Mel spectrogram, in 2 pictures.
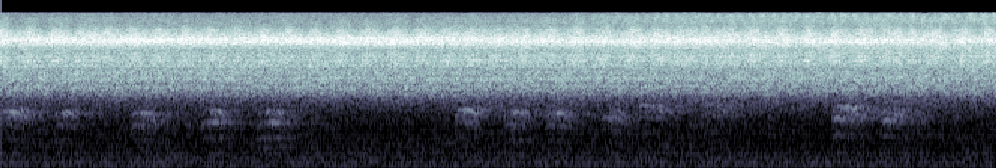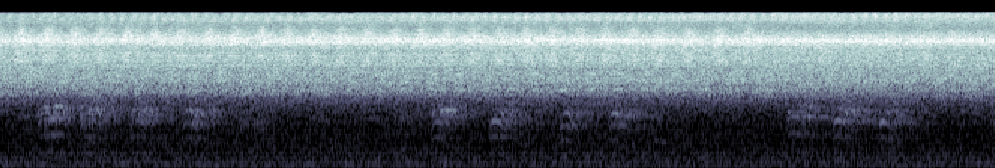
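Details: Male cicadas in summer producing their tymbal song: a continuous, intense high buzz lasting the whole recording, faintly pulsating, while quiet clusters of short lower chirps recur every couple of seconds in the background.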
